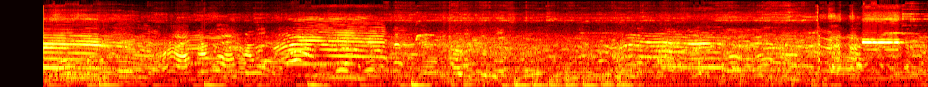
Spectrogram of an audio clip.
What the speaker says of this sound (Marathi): आणि बऱ्यापैकी गर्दी आहे.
